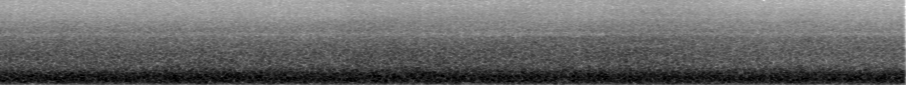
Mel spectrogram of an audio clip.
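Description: A steady, unbroken roar of surf washing onto a beach with plenty of people on it, with Worm's Head in view, sun shining off the waves and slight sea mist, dense and fairly loud throughout, with no distinct voices or individual wave crashes standing out.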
